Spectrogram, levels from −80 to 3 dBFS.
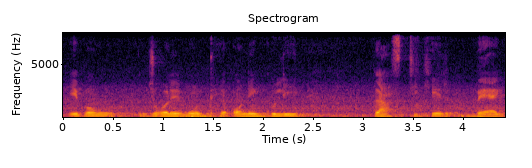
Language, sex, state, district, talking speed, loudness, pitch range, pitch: Bengali, male, West Bengal, North 24 Parganas, 110 wpm, -19 LUFS, 110-120 Hz, 115 Hz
